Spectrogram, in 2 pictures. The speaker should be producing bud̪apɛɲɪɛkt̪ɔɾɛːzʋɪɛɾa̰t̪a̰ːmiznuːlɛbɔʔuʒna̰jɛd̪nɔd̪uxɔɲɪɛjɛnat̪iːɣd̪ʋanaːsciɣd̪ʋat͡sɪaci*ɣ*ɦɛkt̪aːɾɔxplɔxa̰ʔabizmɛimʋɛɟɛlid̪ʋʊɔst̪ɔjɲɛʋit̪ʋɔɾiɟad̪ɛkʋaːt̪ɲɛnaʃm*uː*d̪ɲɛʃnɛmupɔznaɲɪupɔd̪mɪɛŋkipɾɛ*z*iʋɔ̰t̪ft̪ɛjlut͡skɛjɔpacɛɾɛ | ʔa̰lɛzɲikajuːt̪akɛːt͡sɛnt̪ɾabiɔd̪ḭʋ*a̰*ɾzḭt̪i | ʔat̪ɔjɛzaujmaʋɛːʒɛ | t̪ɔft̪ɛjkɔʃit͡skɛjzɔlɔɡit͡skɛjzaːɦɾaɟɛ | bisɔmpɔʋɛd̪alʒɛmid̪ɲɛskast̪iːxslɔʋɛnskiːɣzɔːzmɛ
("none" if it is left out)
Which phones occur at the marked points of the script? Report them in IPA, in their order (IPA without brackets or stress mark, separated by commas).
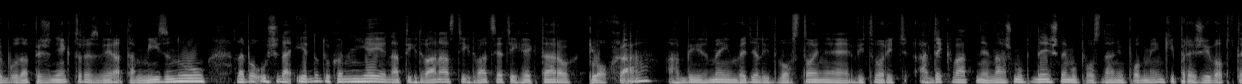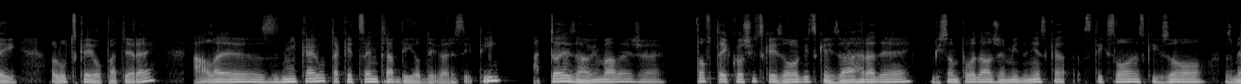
ɣ, u, ʒ, ɛ̰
